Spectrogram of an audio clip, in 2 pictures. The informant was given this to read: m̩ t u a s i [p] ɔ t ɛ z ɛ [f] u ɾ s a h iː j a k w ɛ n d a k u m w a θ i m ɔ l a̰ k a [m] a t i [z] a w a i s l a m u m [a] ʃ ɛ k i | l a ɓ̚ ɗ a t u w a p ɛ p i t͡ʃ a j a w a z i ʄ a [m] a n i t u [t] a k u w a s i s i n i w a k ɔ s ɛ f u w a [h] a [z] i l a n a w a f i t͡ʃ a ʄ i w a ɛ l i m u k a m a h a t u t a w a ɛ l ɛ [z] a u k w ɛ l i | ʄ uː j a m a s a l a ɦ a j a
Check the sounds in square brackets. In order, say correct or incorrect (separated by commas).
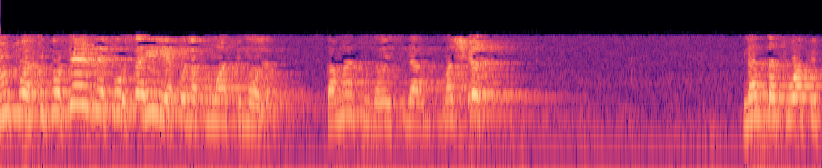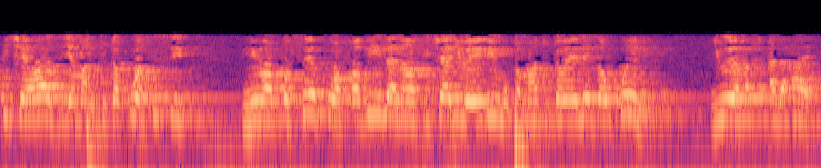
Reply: correct, correct, correct, correct, correct, correct, correct, incorrect, incorrect, correct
